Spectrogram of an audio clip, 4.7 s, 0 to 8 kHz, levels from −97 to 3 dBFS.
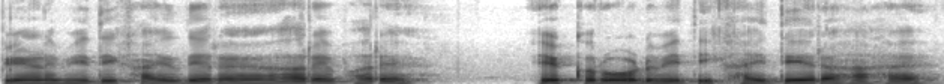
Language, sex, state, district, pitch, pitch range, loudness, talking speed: Hindi, male, Jharkhand, Palamu, 145 Hz, 140-145 Hz, -19 LUFS, 190 wpm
